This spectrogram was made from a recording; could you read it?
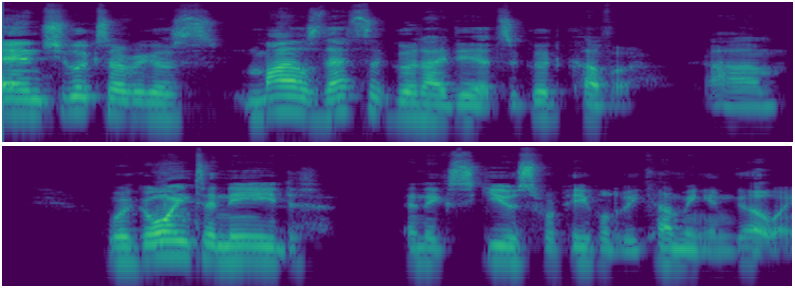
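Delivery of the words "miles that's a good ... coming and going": put-on character voice, sighing. Voicing Sarah replying to Miles: exasperated sighing tone as Sarah. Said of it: "very close to just this sigh of".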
